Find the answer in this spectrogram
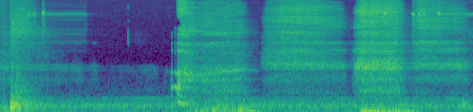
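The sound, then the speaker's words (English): A panicked person hyperventilating and gasping for breath, heard alone as a few sharp, breathy gasps with short pauses between them, two of them strong and harsh. “Hey, breathe slow. You're hyperventilating.”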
